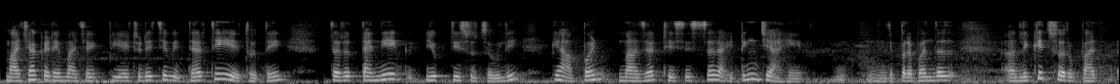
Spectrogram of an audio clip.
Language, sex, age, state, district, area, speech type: Marathi, female, 60+, Maharashtra, Kolhapur, urban, spontaneous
